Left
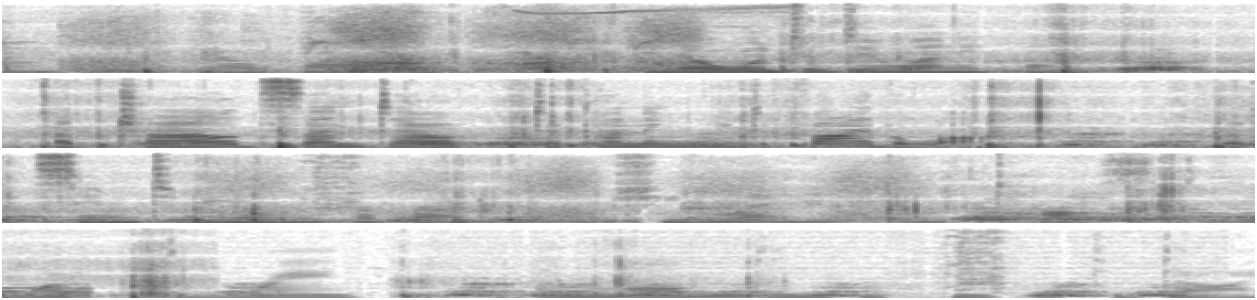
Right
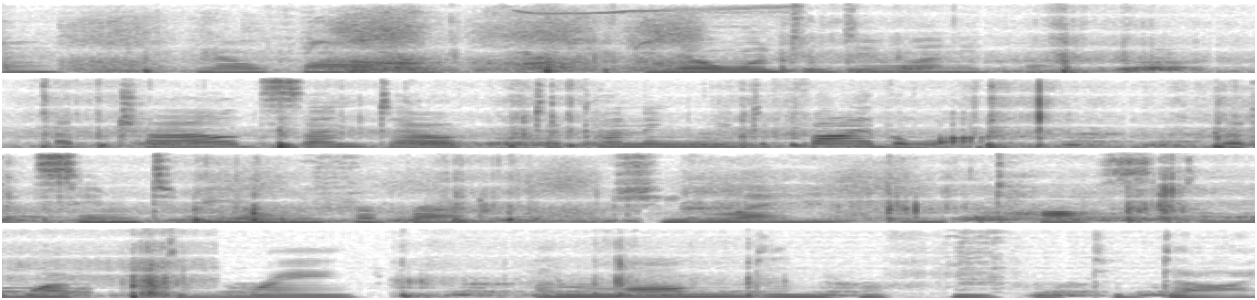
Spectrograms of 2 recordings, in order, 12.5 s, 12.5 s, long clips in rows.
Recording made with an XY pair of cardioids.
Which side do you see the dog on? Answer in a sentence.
In this clip you hear the dog on the left.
